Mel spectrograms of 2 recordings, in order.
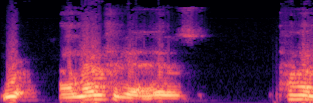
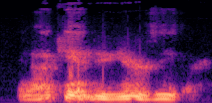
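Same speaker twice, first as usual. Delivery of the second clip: put-on, even quieter and lower voice; 4 semitones lower than usual. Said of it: "And then even quieter".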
